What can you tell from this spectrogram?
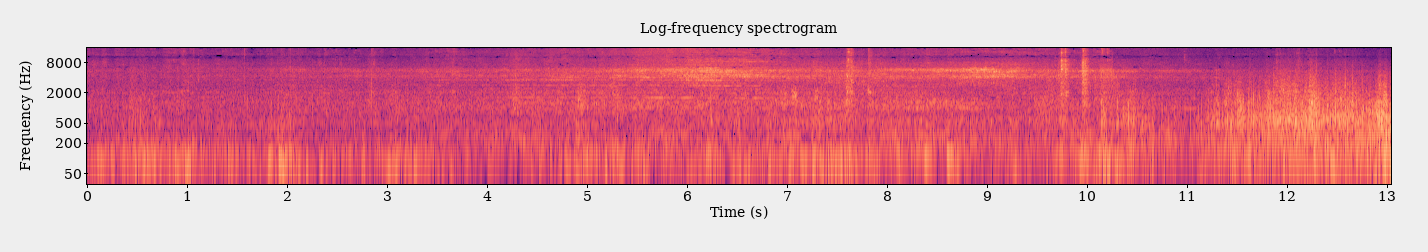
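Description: A Bombardier Flexity 2 tram passing close by on its rails: a low rolling rumble, a high wheel squeal as it goes past, and a few sharp clicks. A louder rushing noise rises near the end.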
